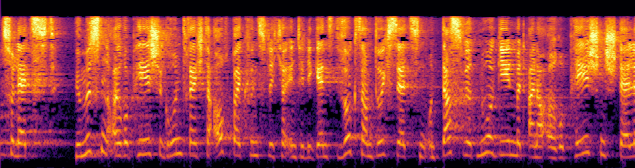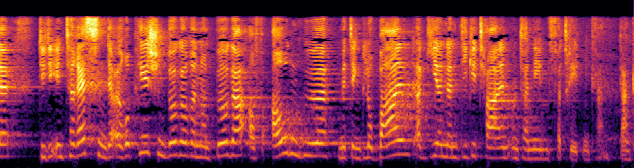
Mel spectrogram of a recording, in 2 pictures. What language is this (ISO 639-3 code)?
deu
